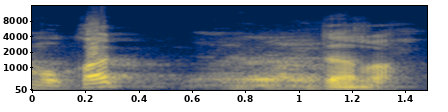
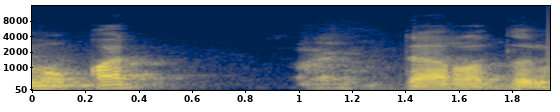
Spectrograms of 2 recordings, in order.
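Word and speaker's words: مقدرة: rofaknya itu dengan dhammah muqaddarah. Kemudian apa? Nasabnya fathah muqaddarah ya. Ini harus kita bedakan ya. Ini dhammahnya muqaddarah. Ini bacanya muqaddaratun ya. Muqaddarah ya.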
